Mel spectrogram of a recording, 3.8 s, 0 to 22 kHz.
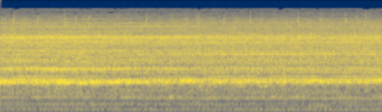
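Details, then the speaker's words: Rebuilt electric motor for a homemade drill press, just reassembled: steady hum with a thin whine near 1 kHz and rough noise; armature turns a bit tight, bearings suspected slightly overtightened by a too-thick washer. "Двигатель крутиться. Якір трохи туговато робить, бо підшипники, мабуть, слегка перетягнуті."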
